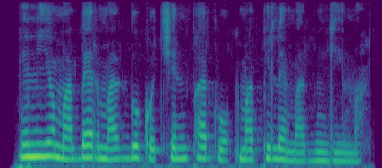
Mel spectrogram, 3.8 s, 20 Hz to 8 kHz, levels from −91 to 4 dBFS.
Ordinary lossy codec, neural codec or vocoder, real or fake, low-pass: none; codec, 16 kHz, 4.8 kbps, FACodec; fake; none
